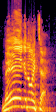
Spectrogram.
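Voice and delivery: high, stretched, emphatic exclamation; excited catchphrase. Acted. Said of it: "that's one of my favorite sayings".

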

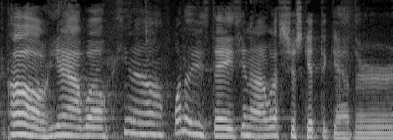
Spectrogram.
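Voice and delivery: soft, offhand mock invitation; casual brush-off. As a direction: trail along quietly, as if it hardly matters. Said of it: "it wasn't like".

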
